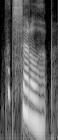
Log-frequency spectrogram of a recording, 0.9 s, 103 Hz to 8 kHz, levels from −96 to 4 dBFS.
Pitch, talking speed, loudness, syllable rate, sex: 200 Hz, 205 wpm, -15 LUFS, 5.8 syllables/s, female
